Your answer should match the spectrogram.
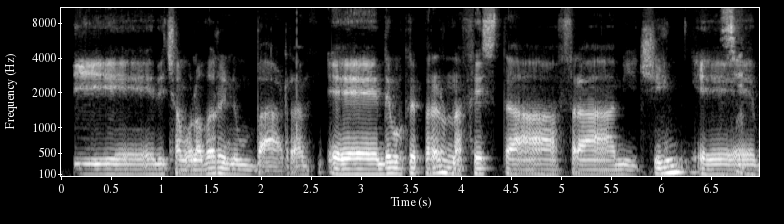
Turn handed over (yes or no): no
